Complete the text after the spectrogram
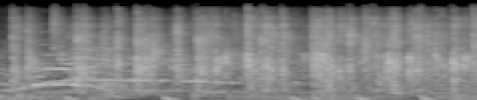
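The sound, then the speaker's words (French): Audience applause at the Blues Café as a band is called onto the stage: dense, continuous clapping from many hands, steady and moderately loud throughout the short stretch. “Mesdames et messieurs, je vous demande d'applaudir sur la scène du Blues Café.”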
